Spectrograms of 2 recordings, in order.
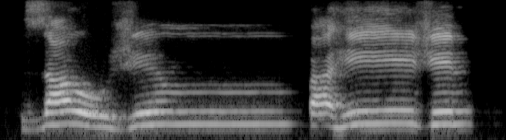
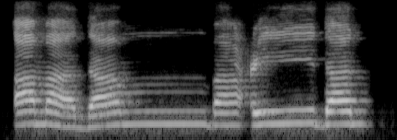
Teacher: नून की आवाज को तब्दील करके मीम की आवाज में लाएंगे, बदल लेंगे, इसको हम इक़लाब कहते हैं।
